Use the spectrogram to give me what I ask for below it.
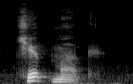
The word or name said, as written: ᎩᏳᎦ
